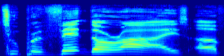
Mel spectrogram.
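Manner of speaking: slow, weighty repetition; slow emphasis. Real, not acted. Preacher repeats the goal for the congregation, slow and weighty. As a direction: let each word land, slowly.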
